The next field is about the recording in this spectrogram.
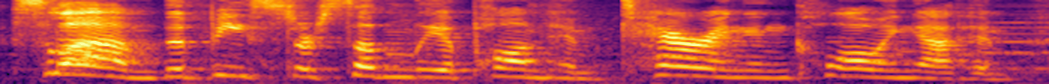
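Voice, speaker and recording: A woman's voice: high-pitched, lively intonation, fairly quick, pushed and bright. A woman narrating a film script theatrically, with a comedic dramatic flair. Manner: theatrical, breaks easily into giggles.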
